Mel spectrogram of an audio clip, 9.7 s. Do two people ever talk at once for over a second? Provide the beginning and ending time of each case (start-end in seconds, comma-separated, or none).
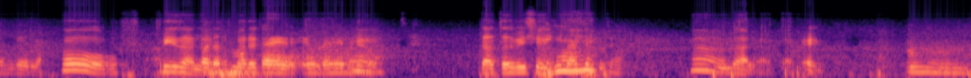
none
